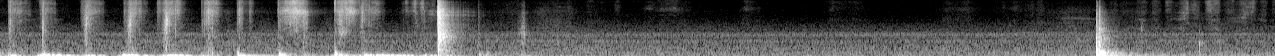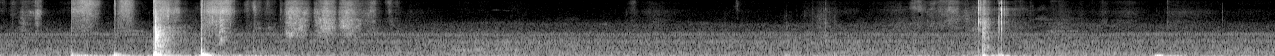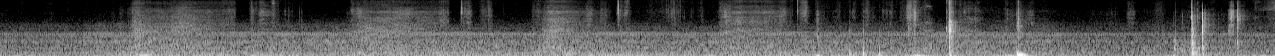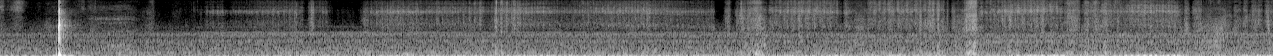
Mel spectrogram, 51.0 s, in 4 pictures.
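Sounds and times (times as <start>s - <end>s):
hand rubbing across paper: 0.1s - 4.2s, 40.3s - 50.9s.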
